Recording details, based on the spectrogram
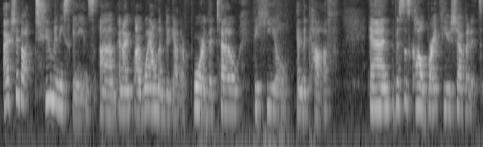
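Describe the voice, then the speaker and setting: A woman in her fifties, slightly hoarse, hosting a casual craft podcast from her home craft room, upbeat and full of ums. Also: medium pitch, fairly bright tone. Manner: chatty and upbeat, many ums. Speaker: podcast host, crochet designer. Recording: echoey room.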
